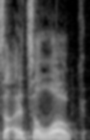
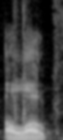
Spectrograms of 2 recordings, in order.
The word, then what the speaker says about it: Alok: It's Alok. Alok. That's how it's pronounced.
